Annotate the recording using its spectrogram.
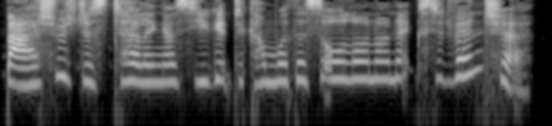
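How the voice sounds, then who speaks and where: A woman acts out a bubbly, girlish young wife from a fantasy tale. Her voice sits high and sounds perky and playful. It is recorded very dry. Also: steady tone, brisk, dry recording. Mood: curious, playful. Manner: giggly, bright-eyed, perky. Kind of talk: acted audiobook dialogue.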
